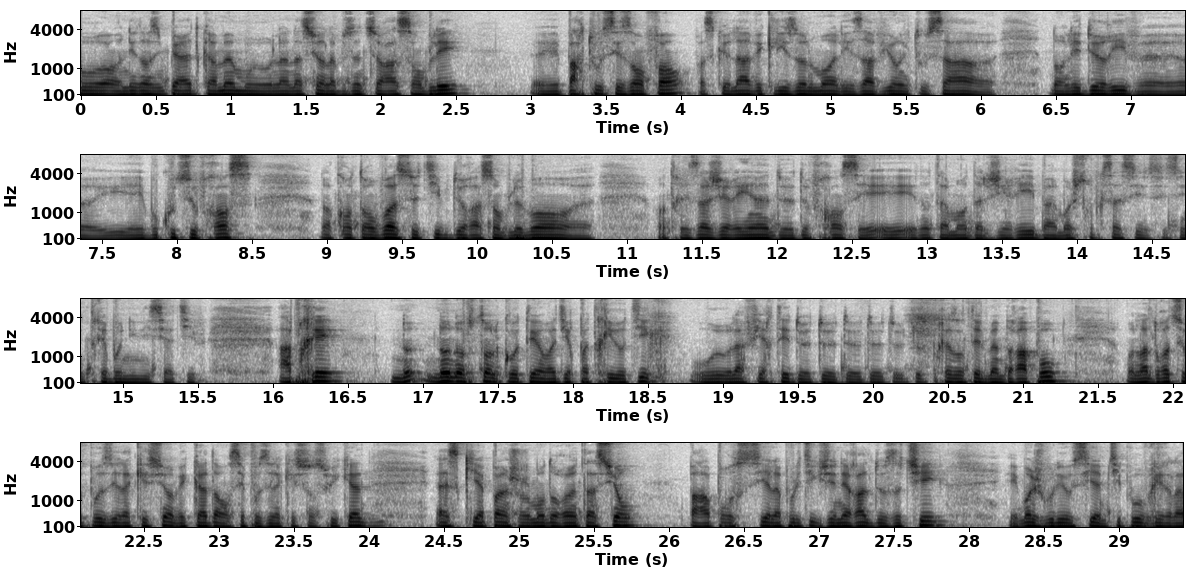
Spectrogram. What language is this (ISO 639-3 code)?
fra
